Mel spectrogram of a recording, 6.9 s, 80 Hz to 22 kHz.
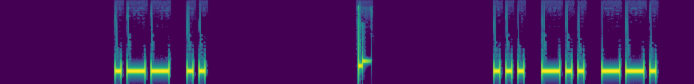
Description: Morse code, heard as a keyed tone, about 20 wpm, 700 Hz. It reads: WI SDG
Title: ARRL Sections v2 - 20wpm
